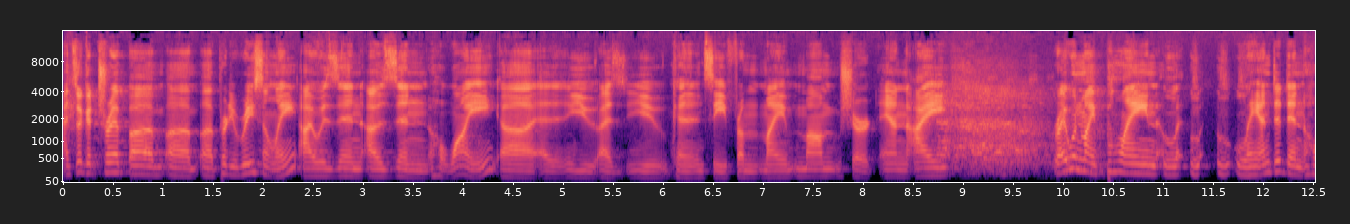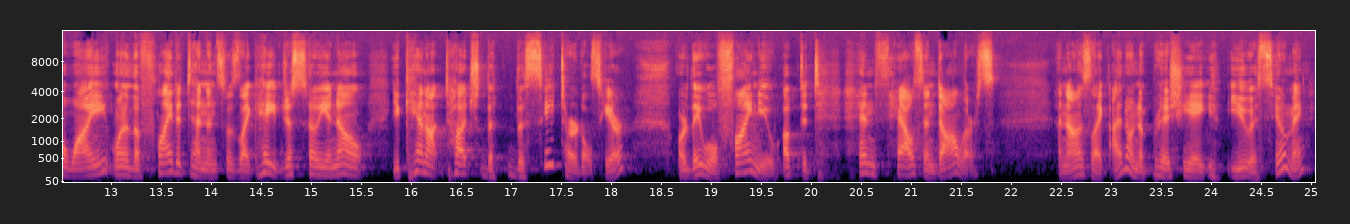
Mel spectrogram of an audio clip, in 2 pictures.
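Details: Acquired stuttering in an adult male, beginning at age 20 after a softball hit his throat, causing a minor vocal contusion and a major concussion later diagnosed as traumatic brain injury; repetitions heard.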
